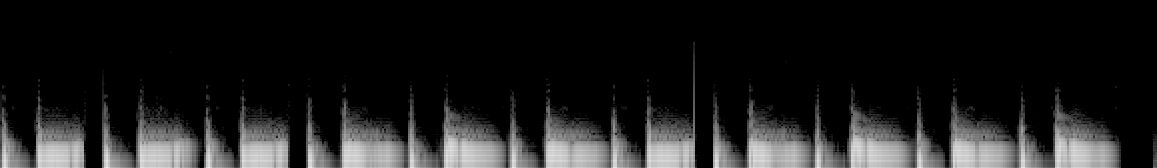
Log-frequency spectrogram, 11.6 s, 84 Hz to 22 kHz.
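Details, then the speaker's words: Cooing dove murmur of aortic regurgitation at the left sternal edge, possibly from an everted aortic cusp: regular heartbeat near 60 a minute, each beat followed by a loud, musical, cooing diastolic murmur. "This murmur has a unique auditory signature. Listen to a cooing dove murmur of aortic regurgitation at the left sternal edge."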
